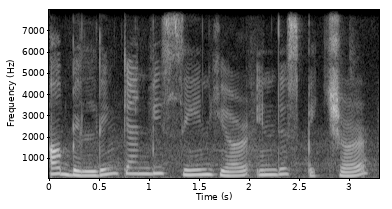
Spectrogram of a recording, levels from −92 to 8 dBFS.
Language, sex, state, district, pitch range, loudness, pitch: English, female, Assam, Kamrup Metropolitan, 205-270 Hz, -20 LUFS, 230 Hz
